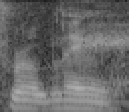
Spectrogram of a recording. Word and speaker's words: Rola: time save money save the planet I'm Rowley and my company is go bio community fuels thank you awesome thank you and sorry I mispronounced your last name it's Roble so some questions for and his awesome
